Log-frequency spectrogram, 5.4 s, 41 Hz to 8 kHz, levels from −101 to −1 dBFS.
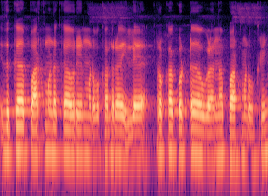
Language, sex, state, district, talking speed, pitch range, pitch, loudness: Kannada, male, Karnataka, Belgaum, 145 wpm, 120-130 Hz, 125 Hz, -17 LUFS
